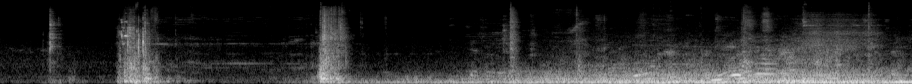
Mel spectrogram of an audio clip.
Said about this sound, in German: Und da sehe ich auch schon meinen Bus.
